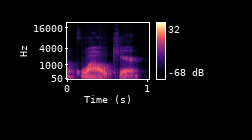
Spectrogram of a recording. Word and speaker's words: qualquer: O primeiro QU, né, são pronunciados o K, o Q nesse caso e o U. Já o segundo QU, né, o U não é pronunciado, ó, qualquer.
